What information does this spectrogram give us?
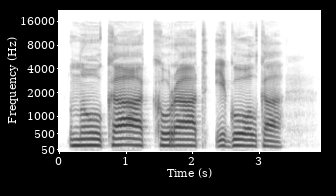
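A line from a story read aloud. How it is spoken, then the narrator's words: Loud, emphatic, expressive question. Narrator (Russian): спросил Костя подчеркнуто громким выразительным голосом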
